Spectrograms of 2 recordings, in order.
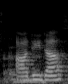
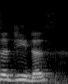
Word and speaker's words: Adidas: Adidas is the correct way to pronounce it, but everyone knows it as Adidas.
